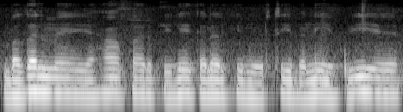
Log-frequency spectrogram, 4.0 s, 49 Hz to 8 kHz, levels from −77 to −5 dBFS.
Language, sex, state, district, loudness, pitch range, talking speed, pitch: Hindi, male, Jharkhand, Ranchi, -18 LUFS, 105-115 Hz, 165 wpm, 110 Hz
